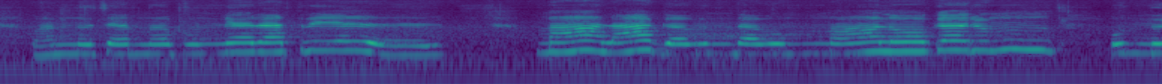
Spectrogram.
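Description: A young girl singing a Malayalam Christmas song solo, in held, wavering notes, with short breaks between phrases about three seconds in and near the end.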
